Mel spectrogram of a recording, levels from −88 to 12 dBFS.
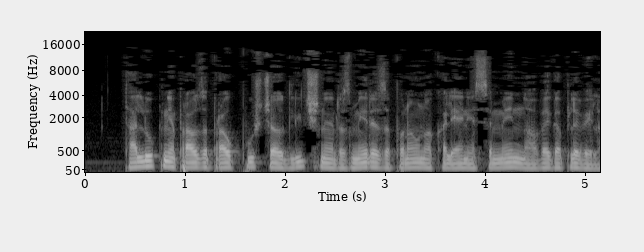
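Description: Throughout the speech, plainly audible codec damage sounds ringing and washy, with a hiss that swells and fades with the signal. This is most likely WMA compression at a low rate, around 48 kbps. Long transform blocks smear quantisation noise over tens of milliseconds and zero out weak spectral lines. A steady noise floor would not track the signal, and nothing above 19.3 kHz survives.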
